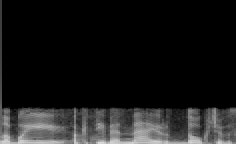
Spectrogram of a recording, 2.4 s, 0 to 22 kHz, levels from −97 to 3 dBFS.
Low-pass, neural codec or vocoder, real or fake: 5.4 kHz; none; real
